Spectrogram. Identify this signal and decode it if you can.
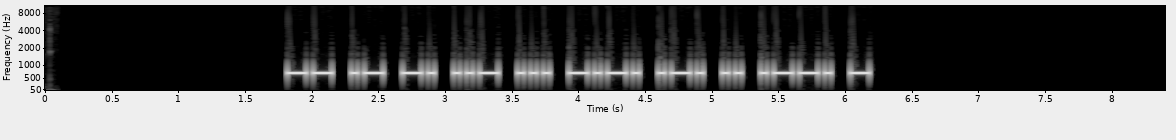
Morse code, heard as a keyed tone, about 25 wpm, 700 Hz. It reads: MANUSCRIPT
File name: 10 Letter Words - First 3 Letters Given - 25wpm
